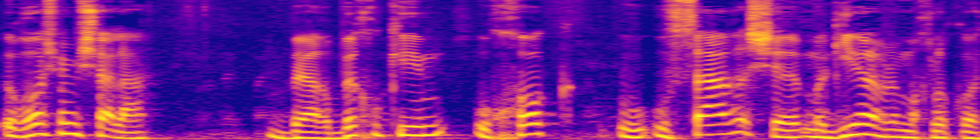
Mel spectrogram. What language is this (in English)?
Hebrew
